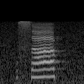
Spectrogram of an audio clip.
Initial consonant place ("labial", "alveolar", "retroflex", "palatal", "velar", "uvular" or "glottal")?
alveolar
